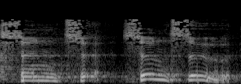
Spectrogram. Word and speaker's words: Sun Tzu: And it was written by a man, if I say his name right, Sun Tzu is how you say it. It's not spelled the same, but it's S-U-N-T, and his last name's T-Z-O, or T-Z-U maybe, I forget.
